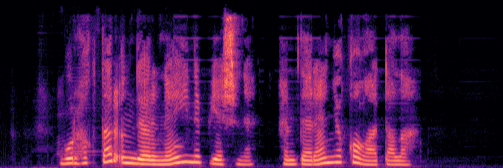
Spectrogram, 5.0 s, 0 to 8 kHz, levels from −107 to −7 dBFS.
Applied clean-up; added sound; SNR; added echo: neural mask model DeepFilterNet 3.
